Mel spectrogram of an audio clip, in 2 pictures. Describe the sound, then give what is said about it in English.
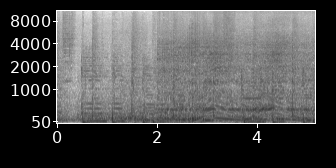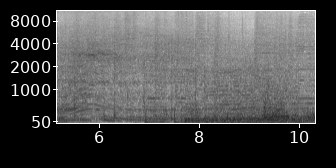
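A motorcycle engine revs up and down, its pitch rising and falling in repeated sweeps before settling into a loud, steady roar toward the end. “Maybe like me, you could go get a new motorcycle and take that on as a variety to kind of mix things up.”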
